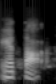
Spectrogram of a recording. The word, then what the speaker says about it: eta: p p kapital ya dan efisiensi Eta itu dibacanya Eta 100% jika kuat arus pada kumparan sekunder 2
